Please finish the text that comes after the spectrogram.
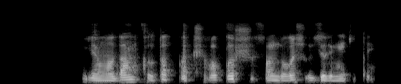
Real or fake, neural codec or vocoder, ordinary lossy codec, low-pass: fake; codec, 44.1 kHz, 2.6 kbps, SNAC; MP3, 48 kbps; 7.2 kHz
